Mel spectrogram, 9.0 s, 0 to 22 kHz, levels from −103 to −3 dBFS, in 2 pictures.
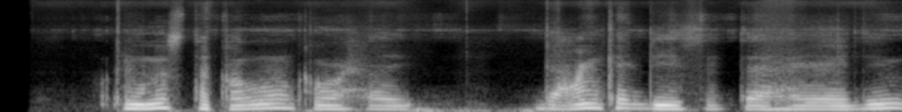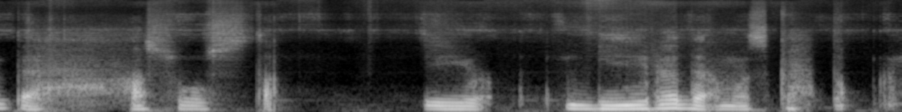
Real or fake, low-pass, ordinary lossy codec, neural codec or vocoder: fake; none; none; codec, 44.1 kHz, 2.6 kbps, DAC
